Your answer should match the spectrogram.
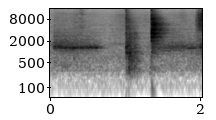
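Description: Small toy pan flute blown for one short, breathy note, then two sharp knocks about a third of a second apart.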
